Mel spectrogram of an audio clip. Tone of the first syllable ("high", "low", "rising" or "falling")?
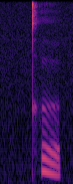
falling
